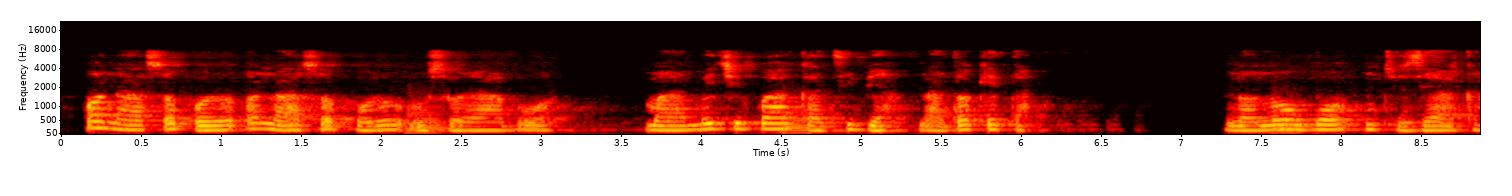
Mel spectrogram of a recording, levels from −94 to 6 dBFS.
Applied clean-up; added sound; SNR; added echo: none; Brass instrument; 14 dB; reverberation time 0.7 s.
